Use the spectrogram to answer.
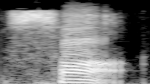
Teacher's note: നാവിന്റെ മുരട് ഉയരും അക്ഷരത്തിന്റെ ശബ്ദം മേലെ അണ്ണാക്കിന്റെ ആ പൊത്തിലേക്ക് ഇങ്ങനെ കയറി പോകും · സ്വാദ് പറയുമ്പോൾ നാവിനെ നമ്മൾ ഒന്ന് വണ്ണിക്കും നാവ് വണ്ണിക്കുക എന്ന് പറഞ്ഞാൽ അക്ഷരത്തെ വർണ്ണിക്കും സോറി നാവിന്റെ മുരട് ഉയരും അക്ഷരത്തിന്റെ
